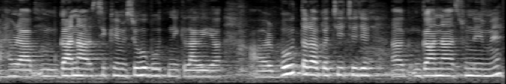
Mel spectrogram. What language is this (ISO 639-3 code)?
mai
